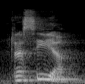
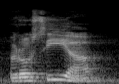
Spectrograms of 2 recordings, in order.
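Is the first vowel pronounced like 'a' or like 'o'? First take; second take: a; o. First: The first vowel sounds like a reduced 'a'. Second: The first vowel sounds like a full 'o'. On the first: The speaker calls it right. "but Rasia" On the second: The speaker calls it wrong. "It's not Rosia"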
